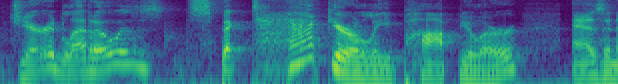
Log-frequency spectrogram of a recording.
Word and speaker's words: Leto: Jared Leto. I said right. Leto. – I have a student named Leto, and it's spelled like Leto. That's the reason I did that.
